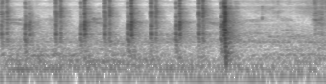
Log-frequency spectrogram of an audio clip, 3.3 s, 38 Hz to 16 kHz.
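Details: Saab 9-3 door latch after a broken handle-cable piece was held with a zip tie, door panel refitted: steady run of crisp, light even clicks, about four a second, no grinding; latch working normally after repair.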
